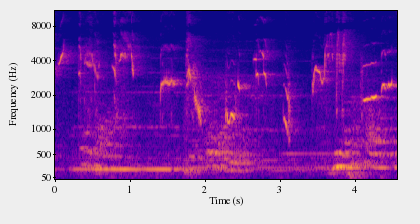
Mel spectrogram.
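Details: Oriental magpie-robin singing at midday with rich whistled phrases, downslurred notes and looping upsweeps, lively and varied, a faint steady tone running beneath.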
